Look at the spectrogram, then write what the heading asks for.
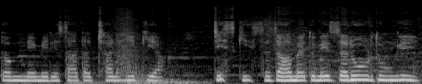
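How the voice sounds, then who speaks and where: A woman's voice: medium pitch, flat delivery, moderate pace, mellow, soft background music, natural voice. A woman playing a vengeful ghost witch of a wronged bride, menacing and theatrical, in a horror cartoon. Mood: gloating, menacing.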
